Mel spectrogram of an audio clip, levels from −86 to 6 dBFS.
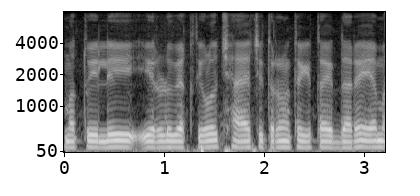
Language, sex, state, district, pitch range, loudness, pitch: Kannada, male, Karnataka, Bidar, 130-135 Hz, -13 LUFS, 130 Hz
